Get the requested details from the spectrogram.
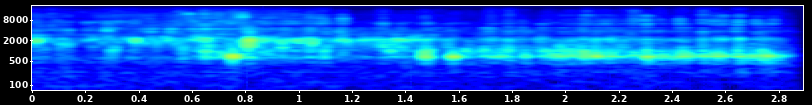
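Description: Hot water pours onto a reused rooibos tea bag in a cup to refill it, a continuous bright splashing rush with small bubbling drips, fairly loud and unbroken for about three seconds with no talking.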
